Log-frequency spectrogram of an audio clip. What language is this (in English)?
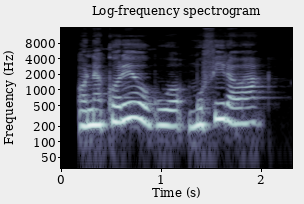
Kikuyu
